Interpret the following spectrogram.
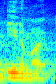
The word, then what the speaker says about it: Enamait: Am I pronouncing your name correctly? Enamait.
